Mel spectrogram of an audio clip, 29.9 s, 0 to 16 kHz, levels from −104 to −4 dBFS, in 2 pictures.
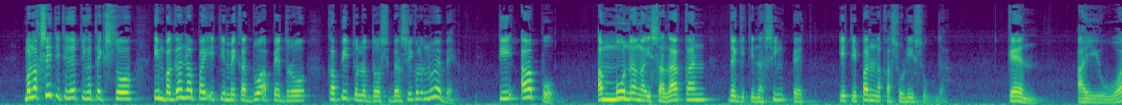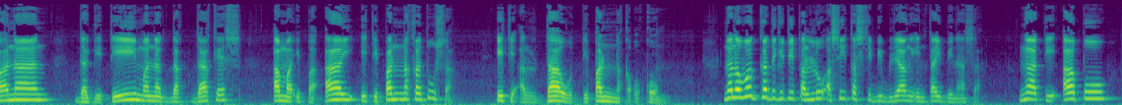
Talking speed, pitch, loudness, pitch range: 105 wpm, 175 Hz, -21 LUFS, 140-220 Hz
